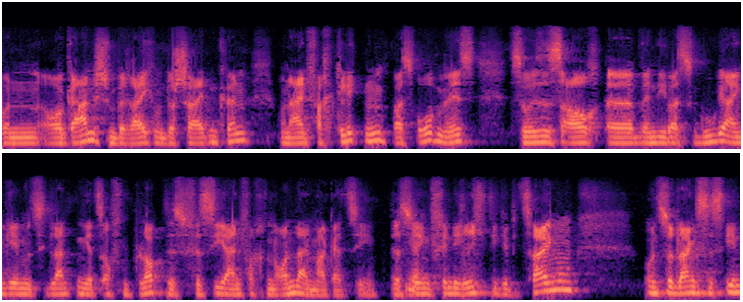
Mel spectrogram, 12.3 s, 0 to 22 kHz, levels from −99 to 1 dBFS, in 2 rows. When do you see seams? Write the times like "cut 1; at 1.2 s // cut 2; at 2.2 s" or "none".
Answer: cut 1; at 5.5 s // cut 2; at 9.3 s // cut 3; at 10.0 s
